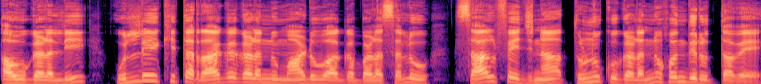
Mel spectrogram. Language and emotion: Kannada, neutral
